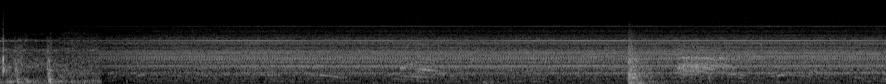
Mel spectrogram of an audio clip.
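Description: A steam locomotive idles nearby with a soft, steady hiss.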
